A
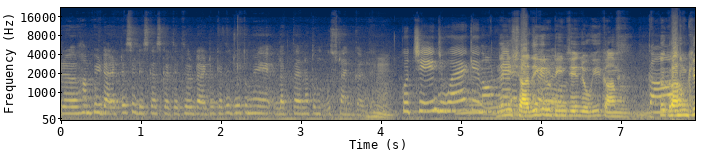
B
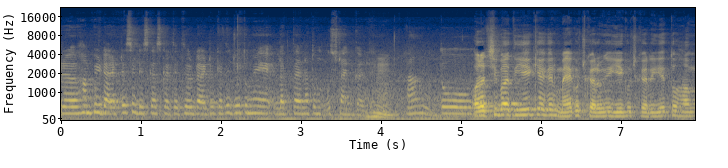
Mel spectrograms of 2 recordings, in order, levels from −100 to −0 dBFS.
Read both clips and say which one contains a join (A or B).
A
